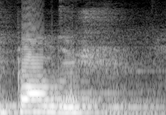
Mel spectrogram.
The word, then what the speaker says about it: pendu: Le jeu du pendu. Le jeu du pendu. Du pendu. Du pendu. No es prend, hein? Pendu. Pendu. Le jeu du pendu, comme E et U.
